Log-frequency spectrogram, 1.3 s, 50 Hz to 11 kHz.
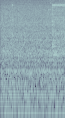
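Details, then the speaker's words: Old Panasonic PV1730 VCR playing: quiet constant whirring hum with faint whining tones from the take-up spool motor, which is noisy; owner suspects a faulty Hall-effect sensor in the motor. "that's the takeup motor for the takeup spool it's noisy don't know why don't care probably one of the hall effect sensors is not working properly that's more than likely what's what the problem is"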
